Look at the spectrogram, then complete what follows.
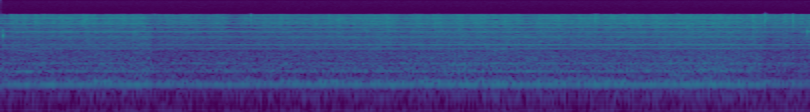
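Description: Forge air blower running with a steady, unchanging hum and a faint whine, blowing the coal fire.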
